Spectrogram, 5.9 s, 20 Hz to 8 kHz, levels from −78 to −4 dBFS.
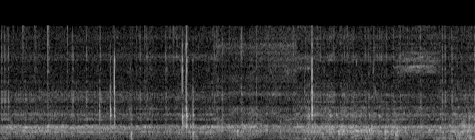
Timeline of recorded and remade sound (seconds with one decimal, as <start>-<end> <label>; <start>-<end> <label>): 0.0-2.7 recorded; 2.7-3.7 remade; 3.7-5.9 recorded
